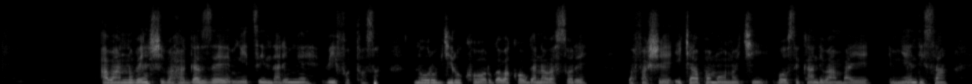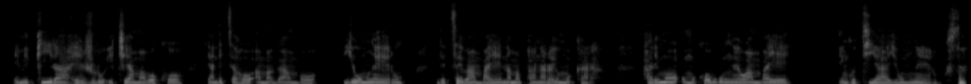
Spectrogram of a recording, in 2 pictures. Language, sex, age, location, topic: Kinyarwanda, male, 25-35, Nyagatare, health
